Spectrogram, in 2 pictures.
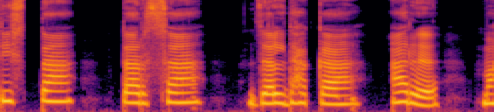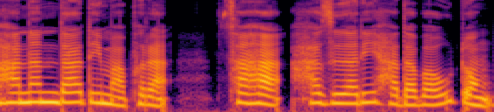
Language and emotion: Bodo, neutral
